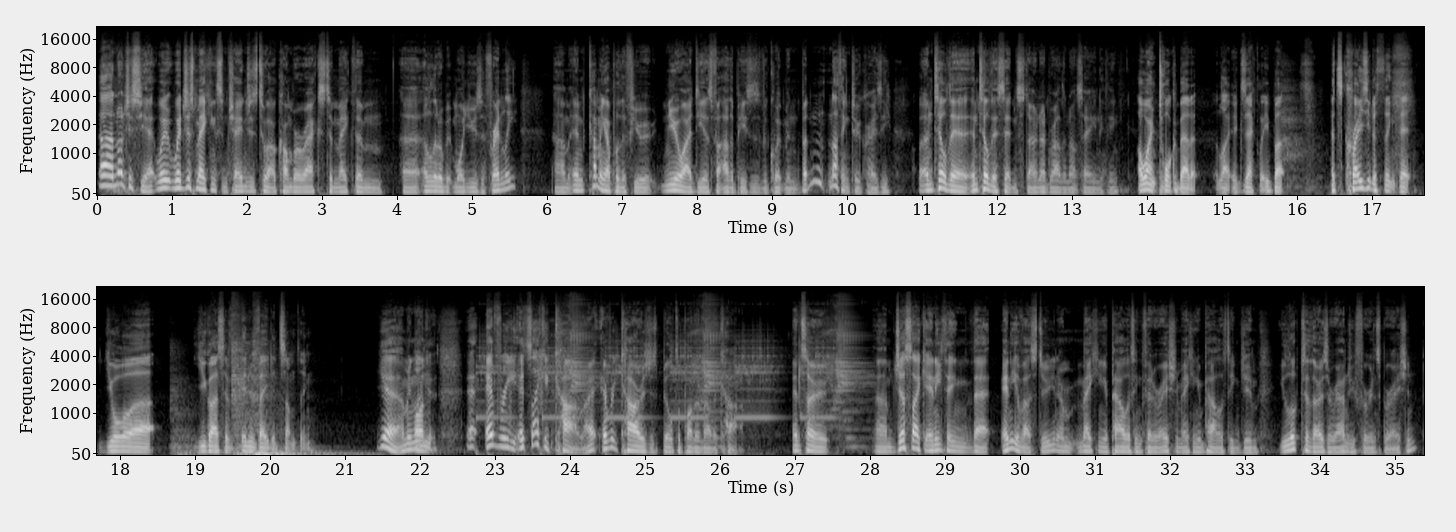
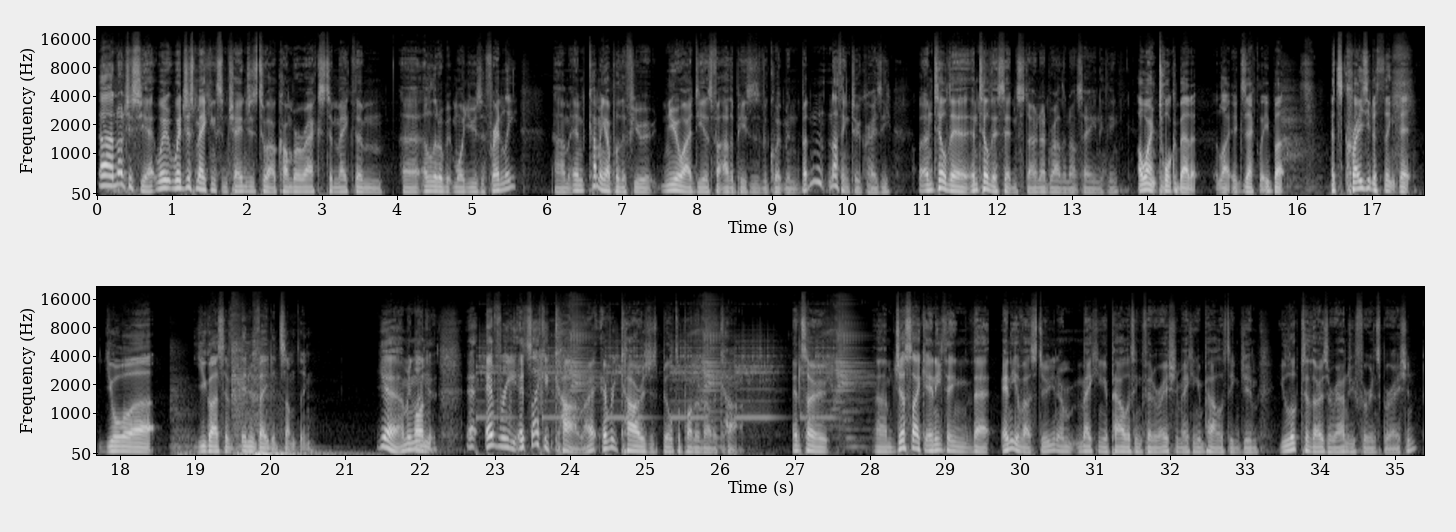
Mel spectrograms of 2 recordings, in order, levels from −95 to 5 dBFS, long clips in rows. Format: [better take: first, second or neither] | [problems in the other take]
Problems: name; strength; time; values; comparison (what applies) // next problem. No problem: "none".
neither | door banging; noticeable; from 19 to 20 s; peak 6 dB below the speech; the same in both // alarm; faint; from 23 to 28 s; peak 10 dB below the speech; the same in both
